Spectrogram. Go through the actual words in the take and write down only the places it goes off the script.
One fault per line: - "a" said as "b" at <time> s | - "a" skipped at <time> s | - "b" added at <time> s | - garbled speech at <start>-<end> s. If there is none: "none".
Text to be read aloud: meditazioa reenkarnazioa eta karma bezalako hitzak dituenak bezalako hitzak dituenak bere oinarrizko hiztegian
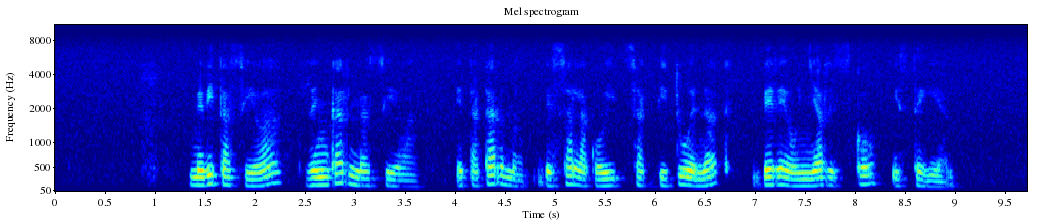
- "bezalako hitzak dituenak" skipped at 6.7 s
